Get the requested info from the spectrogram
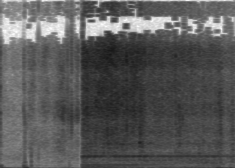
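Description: Belle cement mixer running with a steady hum while its drum turns a batch of sand-and-cement mortar, cutting in suddenly about a second in. Before that, a low rumble of wind or handling on the microphone and a single knock.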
